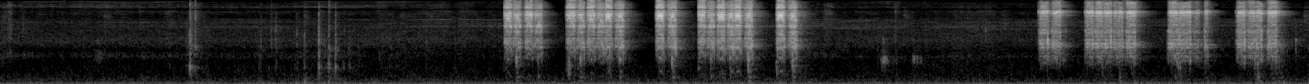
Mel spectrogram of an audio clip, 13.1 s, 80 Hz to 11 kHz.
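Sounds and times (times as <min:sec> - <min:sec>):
servos whirring: 0:10.4 - 0:12.9.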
